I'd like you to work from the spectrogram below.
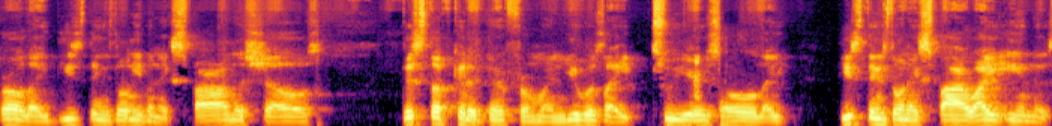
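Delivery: ordinary talk, nothing marked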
